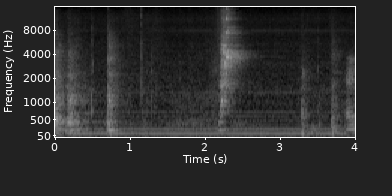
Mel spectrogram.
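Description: Knocks and clunks of the Rotovac 360i's cleaning head being worked off the machine, then one short, loud squeak about two seconds in, over a steady electrical hum.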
